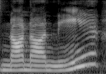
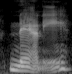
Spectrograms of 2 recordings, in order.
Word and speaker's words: Nanny: ashanti tribes and her the proper pronunciation of her name while living in africa was na nani which translates to mother and then her late her name eventually evolved into the pronunciation of nanny while she was living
